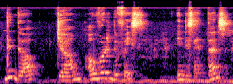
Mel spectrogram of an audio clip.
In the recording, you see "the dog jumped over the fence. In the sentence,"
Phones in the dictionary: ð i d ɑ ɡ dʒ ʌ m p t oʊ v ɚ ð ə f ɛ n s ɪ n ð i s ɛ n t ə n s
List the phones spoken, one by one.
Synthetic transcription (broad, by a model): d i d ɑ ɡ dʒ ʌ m oʊ v ɚ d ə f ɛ s ɪ n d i s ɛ n t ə n s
